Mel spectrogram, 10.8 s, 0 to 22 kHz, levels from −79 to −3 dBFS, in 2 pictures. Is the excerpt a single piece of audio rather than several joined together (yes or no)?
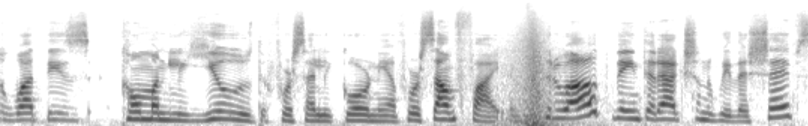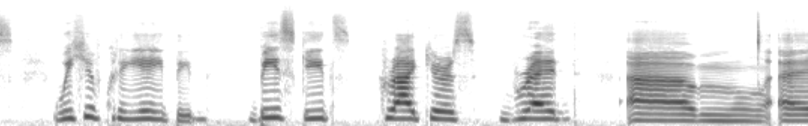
no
